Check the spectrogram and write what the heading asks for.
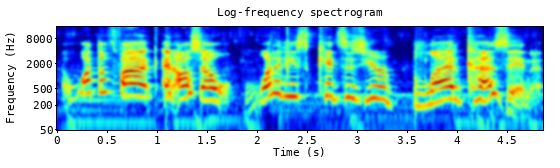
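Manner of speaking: high, loud incredulous rant; high, loud outraged rant; outraged disbelief. Real, not acted. Outraged recap of Angelica.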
